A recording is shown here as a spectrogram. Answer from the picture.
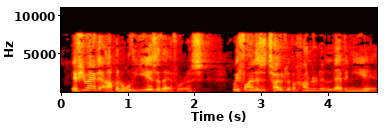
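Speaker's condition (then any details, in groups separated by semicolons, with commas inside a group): No condition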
